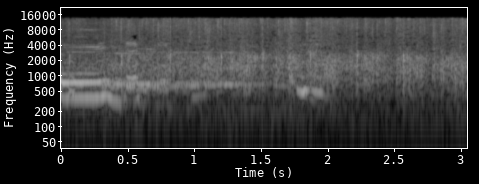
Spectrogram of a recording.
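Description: Steady audience applause fills the whole stretch, a dense crackle of many hands clapping at an even loudness, with a few faint tonal whoops or whistles riding over it near the start.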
